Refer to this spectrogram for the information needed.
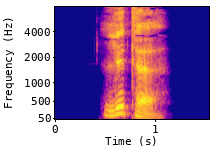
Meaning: first/third-person singular subjunctive II of leiden
- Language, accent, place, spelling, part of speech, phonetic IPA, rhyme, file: German, Germany, Berlin, litte, verb, [ˈlɪtə], -ɪtə, De-litte.ogg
